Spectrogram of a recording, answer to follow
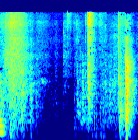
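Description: Handling noise: a brief rustle, then a couple of light knocks and one sharp, louder knock near the end, as objects are moved about.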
